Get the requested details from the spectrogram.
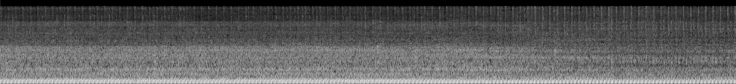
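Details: Rebuilt Wisconsin THD air-cooled twin on a bench, 20-over pistons, bored, a little loose, with a flush head said to run quieter: steady, even thump at constant speed, no clatter or knocking; smooth and healthy.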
